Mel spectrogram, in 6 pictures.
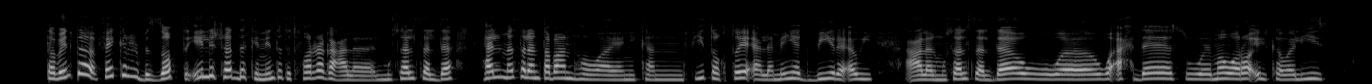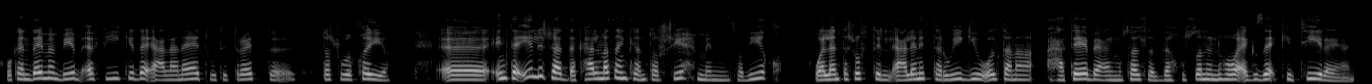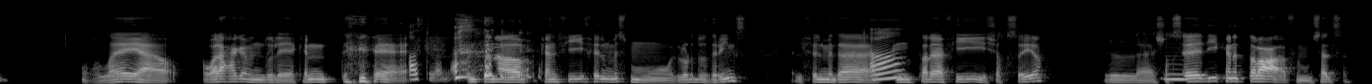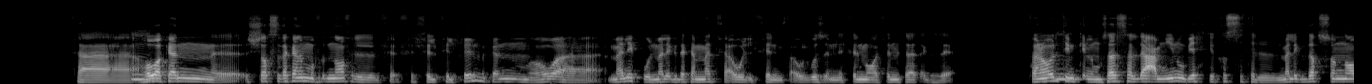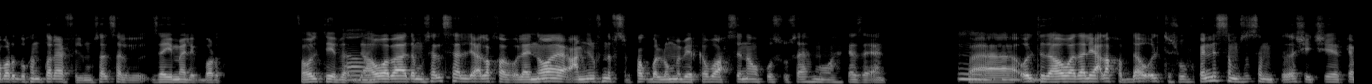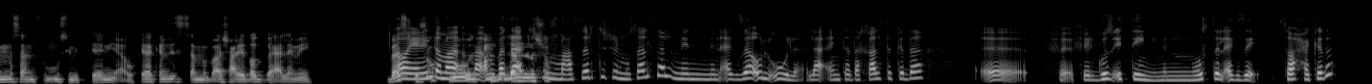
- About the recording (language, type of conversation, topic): Arabic, podcast, ليه بعض المسلسلات بتشدّ الناس ومبتخرجش من بالهم؟
- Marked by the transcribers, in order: tapping; laugh; in English: "Lord of the Rings"; laugh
